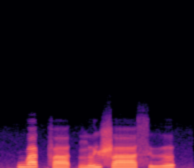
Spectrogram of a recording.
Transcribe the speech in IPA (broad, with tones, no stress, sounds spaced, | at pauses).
w a˦˥ k̚ f aː˨˩ t̚ ŋ ə˧˥ j ʂ aː˧ s ɨ˧˥ ə̯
